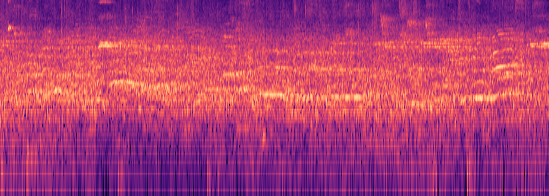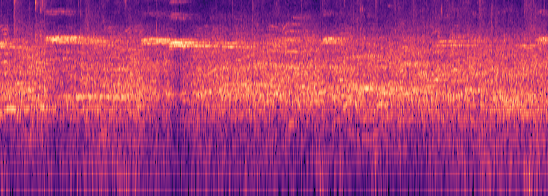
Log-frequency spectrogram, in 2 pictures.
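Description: A ball thumps as players hit it.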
